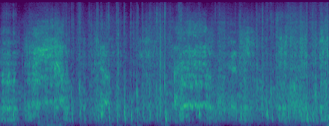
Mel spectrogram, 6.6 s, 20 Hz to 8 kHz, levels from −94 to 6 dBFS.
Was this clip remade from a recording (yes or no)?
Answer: yes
